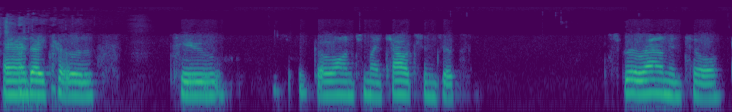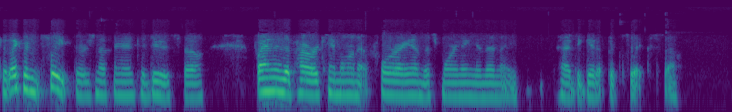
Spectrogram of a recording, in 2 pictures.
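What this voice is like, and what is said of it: Tired, effortful voice. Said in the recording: “my voice is, when I'm tired, it's harder for me to talk”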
